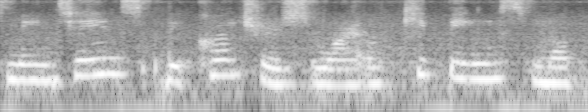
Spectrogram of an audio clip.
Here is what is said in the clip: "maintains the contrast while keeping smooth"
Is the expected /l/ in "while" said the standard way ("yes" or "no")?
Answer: yes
